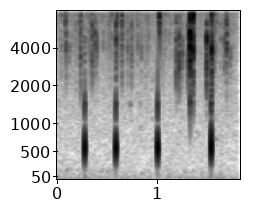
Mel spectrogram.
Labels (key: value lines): label: biophony, knock croak
recorder: SoundTrap 300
